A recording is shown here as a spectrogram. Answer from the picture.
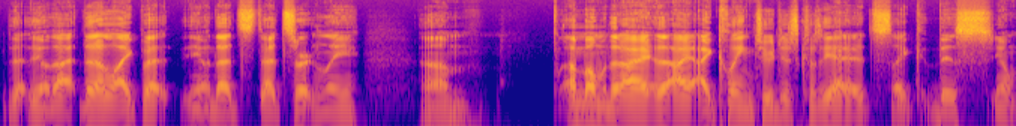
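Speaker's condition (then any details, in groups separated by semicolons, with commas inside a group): Stutter; stutters off the cuff, trips over words, can't get a word out, less when prepared and confident; repeated sounds, repeated words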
